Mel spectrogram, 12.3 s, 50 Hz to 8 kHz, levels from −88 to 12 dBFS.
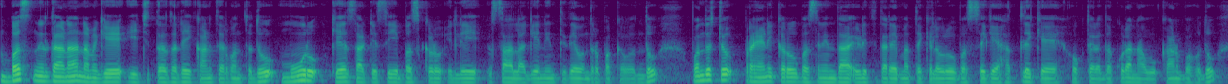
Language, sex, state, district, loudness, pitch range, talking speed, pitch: Kannada, male, Karnataka, Chamarajanagar, -25 LUFS, 95-110 Hz, 140 wpm, 100 Hz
